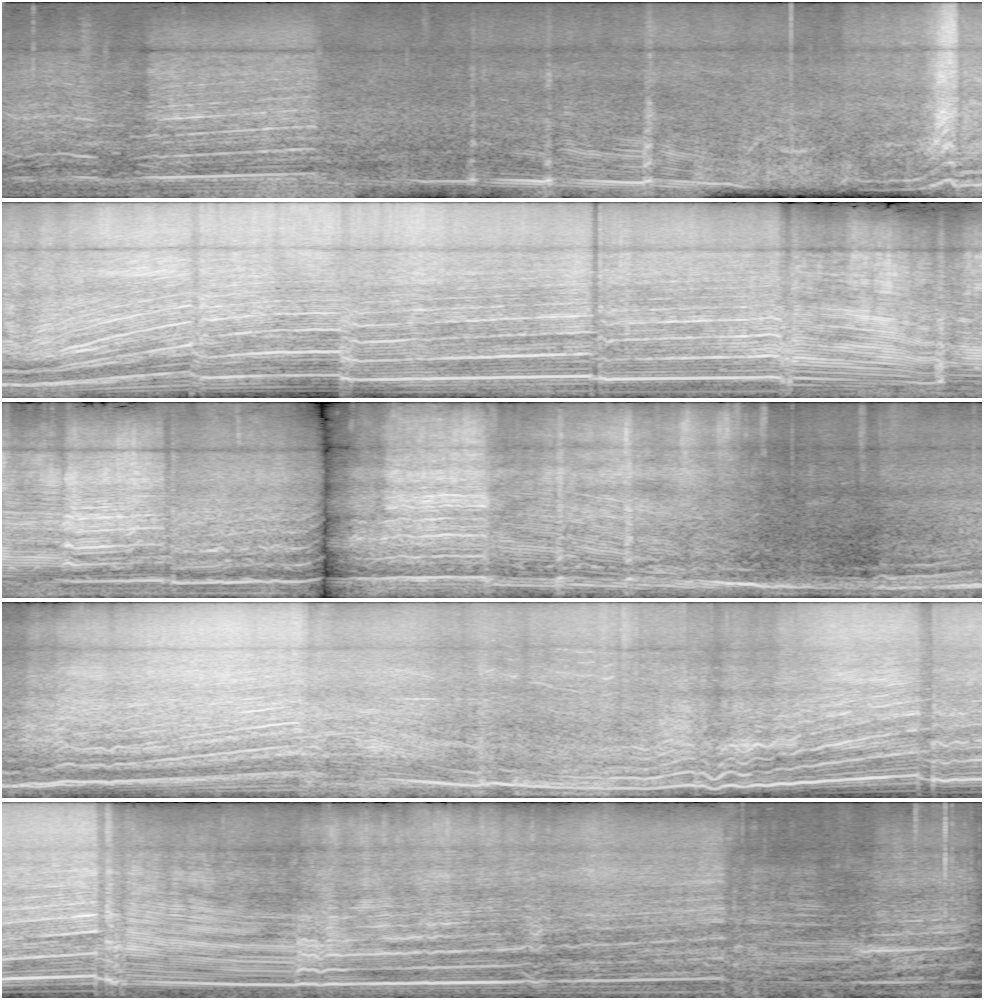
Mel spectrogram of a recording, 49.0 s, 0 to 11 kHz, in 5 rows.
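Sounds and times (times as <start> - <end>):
rally car engine at full revs: 0.0 - 49.0.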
